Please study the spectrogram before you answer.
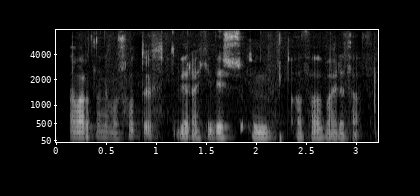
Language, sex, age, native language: Icelandic, male, 30-39, Icelandic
